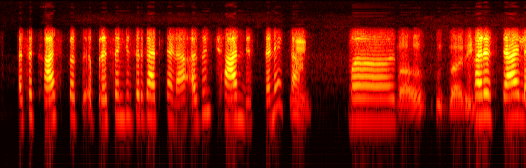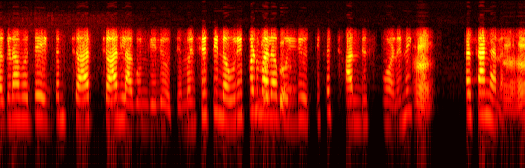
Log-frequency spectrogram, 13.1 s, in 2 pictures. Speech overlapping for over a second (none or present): none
